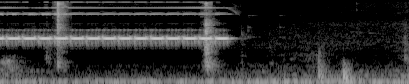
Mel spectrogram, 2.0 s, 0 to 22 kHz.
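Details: 1988 Amstrad PCW 8256 on a dim-bulb current limiter: steady high beep for about a second then faint drive clicks as the drive stutters; error beep, owner suspects failing capacitors and a needed full recap.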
